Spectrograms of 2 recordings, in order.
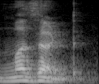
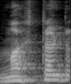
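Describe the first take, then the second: First: The t after the s is silent. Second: The t after the s is pronounced. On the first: The speaker calls it right. "इसका उच्चारण देखो सोनो ठीक से" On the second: The speaker calls it wrong. "मस्टंट नहीं बोलना"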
